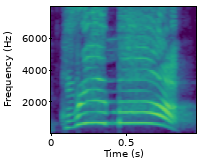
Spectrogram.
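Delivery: high desperate scream of Grandma. Retold or imitated. Girl screaming for her grandma, high piercing shout. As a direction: shriek it like a terrified child.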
